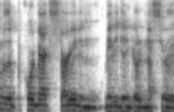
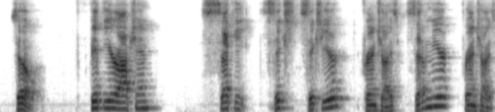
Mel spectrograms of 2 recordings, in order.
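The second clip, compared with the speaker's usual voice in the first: ordinary delivery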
